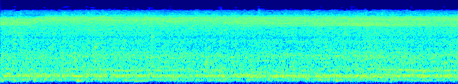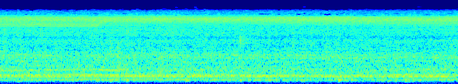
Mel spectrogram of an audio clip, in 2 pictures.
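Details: Japanese honey bees fanning through a hot day: a continuous, even droning buzz with low layered tones and occasional faint ticks, backed by a persistent high hiss.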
